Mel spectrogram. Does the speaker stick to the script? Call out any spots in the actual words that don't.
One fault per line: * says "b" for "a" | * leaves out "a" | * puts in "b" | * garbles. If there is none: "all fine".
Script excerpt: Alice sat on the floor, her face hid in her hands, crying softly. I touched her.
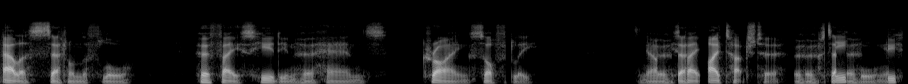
* garbles
* garbles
